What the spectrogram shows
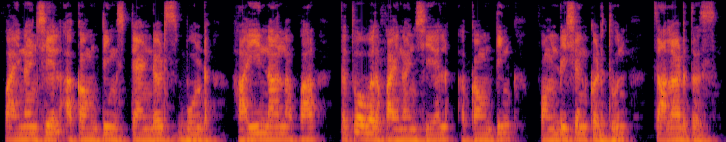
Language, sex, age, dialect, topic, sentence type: Marathi, male, 25-30, Northern Konkan, banking, statement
